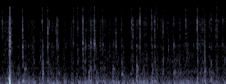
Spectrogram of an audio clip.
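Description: Fast typing on a computer keyboard: a quick, continuous run of key clicks. It opens with two low thumps at the very start.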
